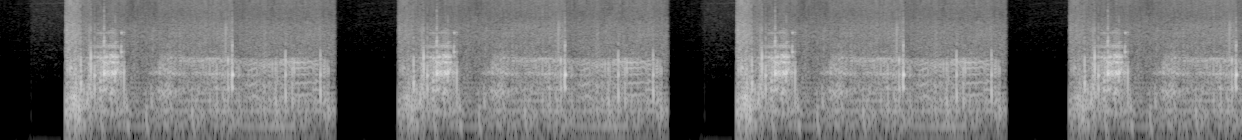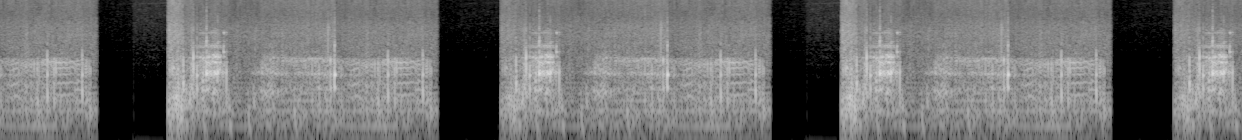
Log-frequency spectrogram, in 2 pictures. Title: AMPHORIC BREATH SOUNDS | AUSCULTATION | Chris Osei Poku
